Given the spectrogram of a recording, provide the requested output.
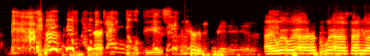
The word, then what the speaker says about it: Django: You told me, look, like the Django. Rugal say the D is silent. The Django.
